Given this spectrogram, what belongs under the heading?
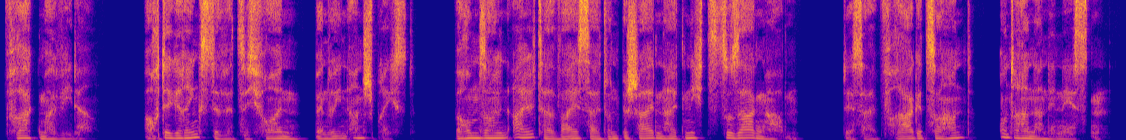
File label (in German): Werbung Sanft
